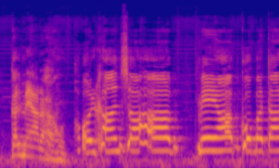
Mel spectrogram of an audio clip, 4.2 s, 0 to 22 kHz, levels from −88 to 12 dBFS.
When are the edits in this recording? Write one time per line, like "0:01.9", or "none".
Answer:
0:01.0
